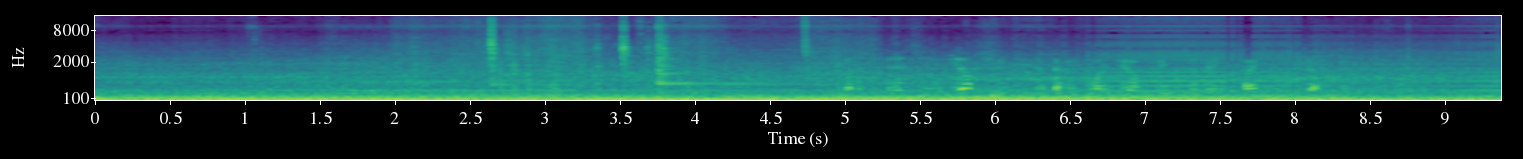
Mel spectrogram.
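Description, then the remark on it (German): Cars at a women's cycling race rumble past on a road in Görkwitz in a steady, heavy low drone, fairly loud, with brief clicks, faint tones and indistinct background voices mixed in. “Man sieht ja als Zuschauer bei so einem Rennen wahrscheinlich mehr Autos als Fahrerinnen.”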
